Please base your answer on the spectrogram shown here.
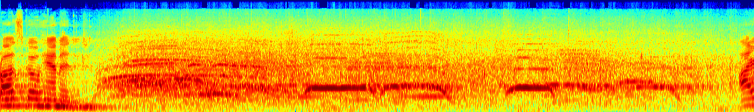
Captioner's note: cheering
